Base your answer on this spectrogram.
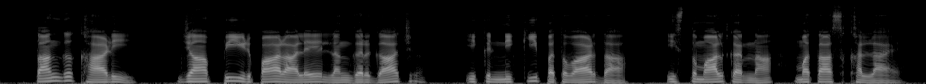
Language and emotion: Dogri, neutral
